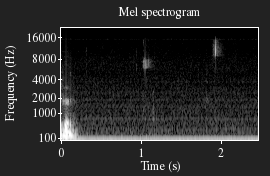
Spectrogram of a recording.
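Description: Two faint, short clicks about a second apart, over a low steady hum.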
